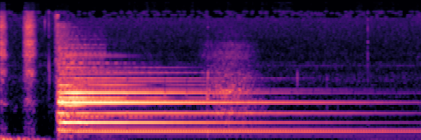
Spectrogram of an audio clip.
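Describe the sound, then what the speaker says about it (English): A sampled bell in a song rings out with one bright struck tone, its sustained harmonic hum decaying slowly and prominently up front with no voices. "Yep, just ringing the lunch bell."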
